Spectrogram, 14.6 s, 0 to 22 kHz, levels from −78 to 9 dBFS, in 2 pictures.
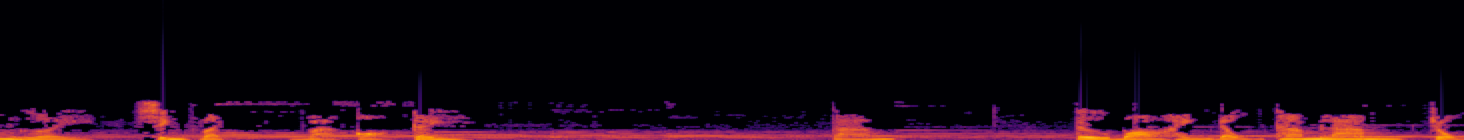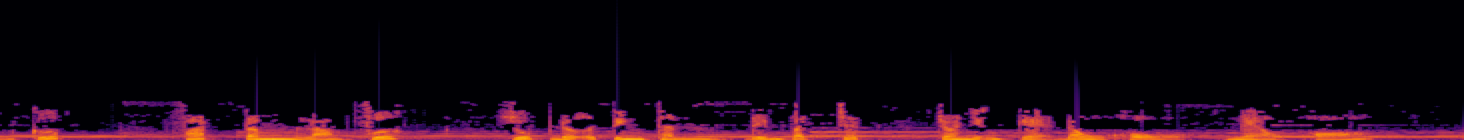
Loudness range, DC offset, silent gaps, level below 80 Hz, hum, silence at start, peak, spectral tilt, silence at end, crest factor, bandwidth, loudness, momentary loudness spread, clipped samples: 6 LU; under 0.1%; none; -52 dBFS; none; 0 s; 0 dBFS; -5 dB/octave; 0 s; 16 dB; 6.4 kHz; -16 LUFS; 18 LU; under 0.1%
